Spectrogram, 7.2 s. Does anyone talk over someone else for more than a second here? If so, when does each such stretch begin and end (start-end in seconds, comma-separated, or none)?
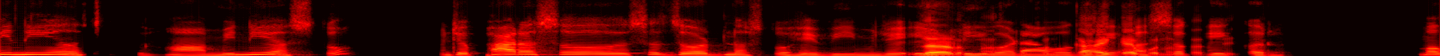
4.6-6.3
